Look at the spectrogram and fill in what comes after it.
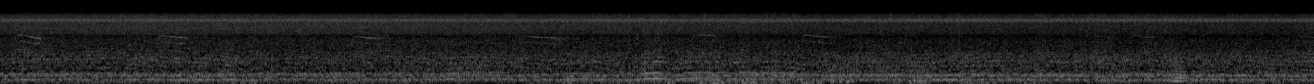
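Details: Continuous droning hum of honey bees in a nuc established in 2017, captured 19 September 2018; the buzz stays level throughout, over a thin high tone, with scattered faint high chirps.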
